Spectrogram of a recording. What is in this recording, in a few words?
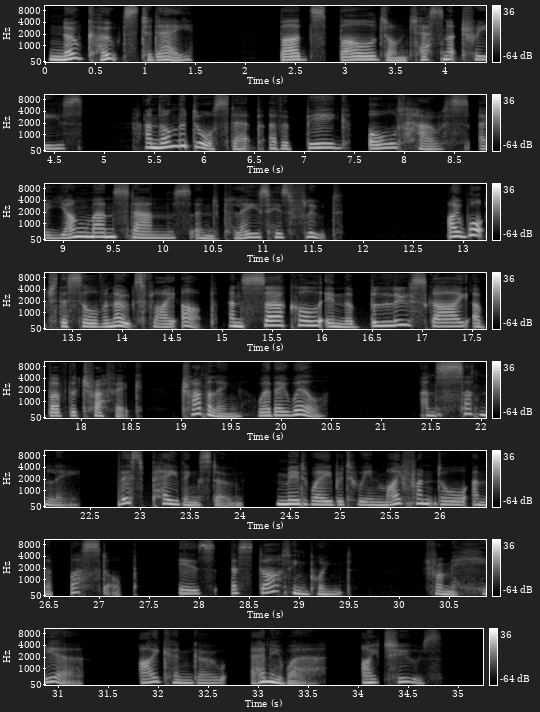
optimistic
